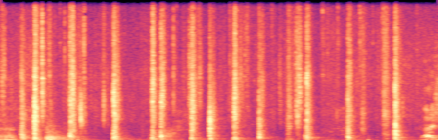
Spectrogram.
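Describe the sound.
A heavy cellar door being pushed shut, with a rapid series of wooden knocks and clunks as it rattles and latches, and a voice murmuring faintly in the background.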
